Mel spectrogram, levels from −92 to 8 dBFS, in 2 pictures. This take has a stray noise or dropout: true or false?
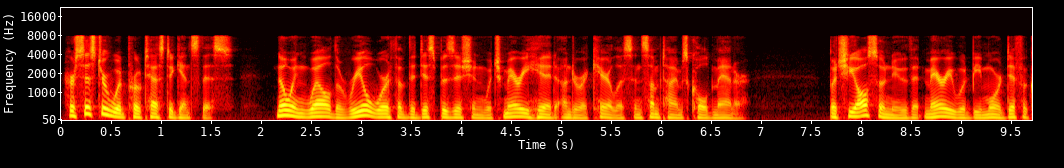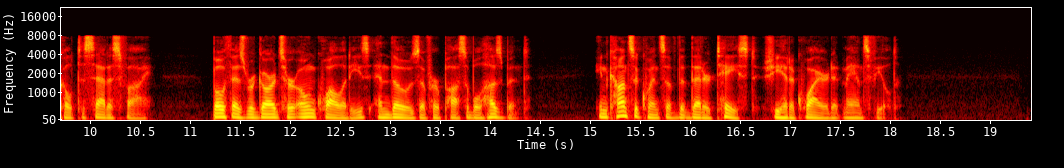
false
